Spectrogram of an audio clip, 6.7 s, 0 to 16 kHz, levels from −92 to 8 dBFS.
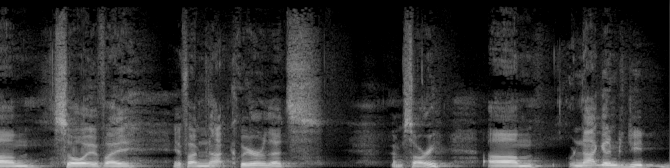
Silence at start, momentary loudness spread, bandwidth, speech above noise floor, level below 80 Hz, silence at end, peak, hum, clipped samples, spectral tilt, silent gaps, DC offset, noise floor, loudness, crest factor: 0 s; 16 LU; 14.5 kHz; 38 dB; -60 dBFS; 0 s; -4 dBFS; none; under 0.1%; -5.5 dB/octave; none; under 0.1%; -57 dBFS; -20 LUFS; 16 dB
